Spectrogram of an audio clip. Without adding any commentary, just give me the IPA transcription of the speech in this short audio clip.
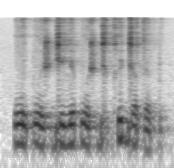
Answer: w ɨ˨ p w ʏ˨ ʃ ɡʲ ɨ˦˨ lʲ ɔ˦ p w o˨ ʃ ɡʲ o˦ kʰ ɨ˦ ɡʲ ɔ˦˨ t ə˨ p

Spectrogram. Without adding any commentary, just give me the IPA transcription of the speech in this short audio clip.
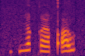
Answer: ʔ i q i qʼ ʊ

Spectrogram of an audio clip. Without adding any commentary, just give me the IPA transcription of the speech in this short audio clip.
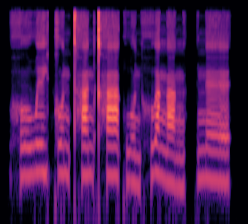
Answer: h oː˦˥ w eː˥˩ j k o˥˩ n tʰ a˥˩ n kʰ aː˥˩ k w o˨˩ n h u˥˩ a̯ ŋ a˨˩ ŋ | n ɛː˨˩

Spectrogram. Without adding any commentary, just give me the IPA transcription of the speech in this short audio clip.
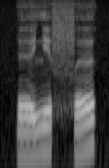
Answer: ɘ lʲ ɘ f ə

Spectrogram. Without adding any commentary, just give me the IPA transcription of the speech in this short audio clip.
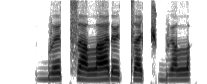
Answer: b ə t͡s a lˠ a ɾ ø t a t͡ʃ b ɨ lˠ

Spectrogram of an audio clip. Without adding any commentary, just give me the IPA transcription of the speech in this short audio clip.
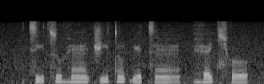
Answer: t͡s i t͡s u ɦ ɛ̃ː t͡ʃ i t ũ ɓ ɪ t͡s ɛ̃ | ɦ ɛ t͡ɕʰ o

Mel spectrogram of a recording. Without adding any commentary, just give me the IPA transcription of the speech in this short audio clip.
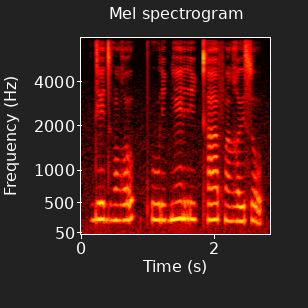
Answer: d e dʱ õ ʁ o | pʰ u ɾ i ɡ ẽ r i kʰ a f ɐ̃ ʁ ɨ s o

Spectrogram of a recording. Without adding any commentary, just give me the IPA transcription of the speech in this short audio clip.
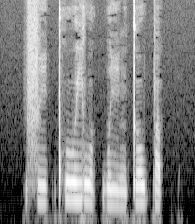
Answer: f iː˨ k̚ pʰ uː˧ j w ʊ˨ k̚ w iː˨˩ ŋ t̪ o˧ w p ɐ˨ p̚

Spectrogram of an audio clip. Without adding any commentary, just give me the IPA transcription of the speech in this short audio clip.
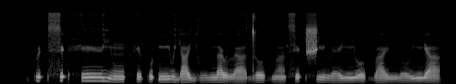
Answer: p ɪ˦ ʔ sʰ ɪ˦ ʔ h e˦ ɪ̯ j ũ˨ h e˦˨ p ʊ˦ ʔ ɲ u˦˨ j ä˦˨ j u˦ n a˦˨ ʊ̯ l ä˨ d o˦˨ ʊ̯ b ã˨ sʰ ɪ˦ ʔ ʃ i˦˨ l ɛ˦ ɲ o˦˨ ʊ̯ b a˦˨ ɪ̯ n o˦ ʊ̯ ɲ ä˦˨

